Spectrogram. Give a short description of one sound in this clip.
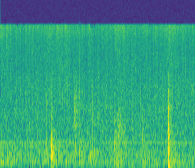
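A sheet of paper rustles in a man's hands.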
